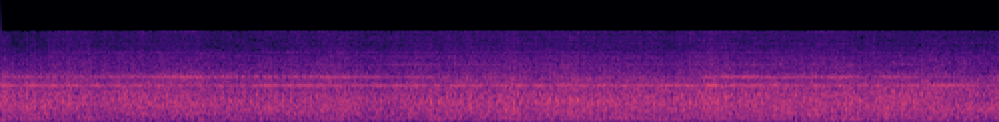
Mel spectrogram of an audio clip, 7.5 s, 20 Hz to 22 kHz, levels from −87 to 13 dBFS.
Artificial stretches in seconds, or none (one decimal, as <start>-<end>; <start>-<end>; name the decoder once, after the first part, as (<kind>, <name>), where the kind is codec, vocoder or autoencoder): 1.5-2.0 (vocoder, Vocos); 3.3-7.5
